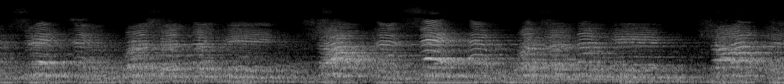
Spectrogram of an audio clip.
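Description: A choir of young children singing together in phrases, with short breaths between phrases about three seconds in and near the end.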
